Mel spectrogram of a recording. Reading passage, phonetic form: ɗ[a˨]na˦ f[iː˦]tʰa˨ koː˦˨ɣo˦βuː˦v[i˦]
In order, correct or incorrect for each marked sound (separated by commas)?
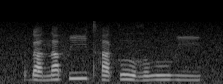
correct, correct, incorrect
